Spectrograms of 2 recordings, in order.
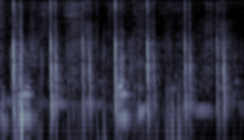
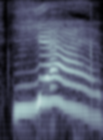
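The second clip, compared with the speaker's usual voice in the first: loud triumphant yell; victory shout; 3 semitones higher, 15 dB louder than usual. Real, not acted. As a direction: cheer the win. Victory cheer.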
